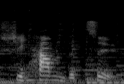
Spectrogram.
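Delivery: ordinary delivery, nothing marked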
